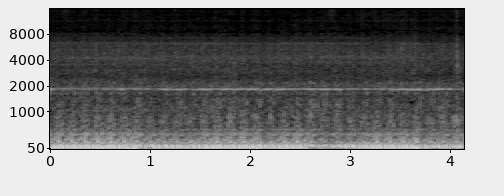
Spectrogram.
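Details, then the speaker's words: Square-body dump truck after sitting 10 years, after freeing stuck carb float and new gasket: deep steady V8 burble, even lope, no misses or knocks; normal idle. "all right there we go got her back together sitting here idling we didn't do anything else to the car but get the float done stuck and throw a new gasket on it"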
